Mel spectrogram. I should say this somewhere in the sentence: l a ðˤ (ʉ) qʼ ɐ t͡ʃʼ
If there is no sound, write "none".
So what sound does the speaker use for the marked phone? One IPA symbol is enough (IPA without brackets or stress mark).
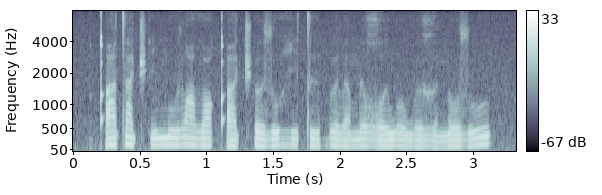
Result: ʉ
